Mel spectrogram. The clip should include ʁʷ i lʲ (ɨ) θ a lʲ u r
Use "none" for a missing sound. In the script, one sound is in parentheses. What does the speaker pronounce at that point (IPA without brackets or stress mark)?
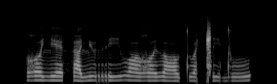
ɛ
